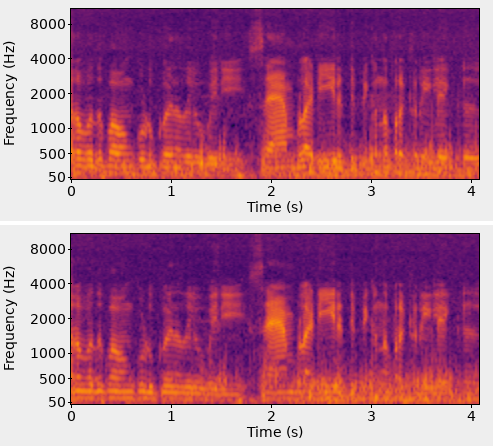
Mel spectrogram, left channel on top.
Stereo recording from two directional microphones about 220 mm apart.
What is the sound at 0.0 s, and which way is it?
Speech, 15° left (ahead or behind).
